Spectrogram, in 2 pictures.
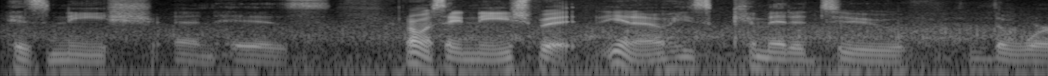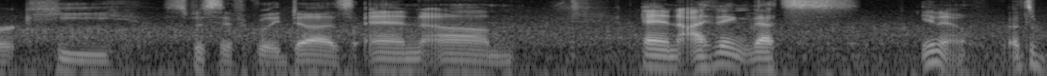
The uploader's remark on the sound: A mini-sode I recorded while walking around shooting photos in Thomasville, GA.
